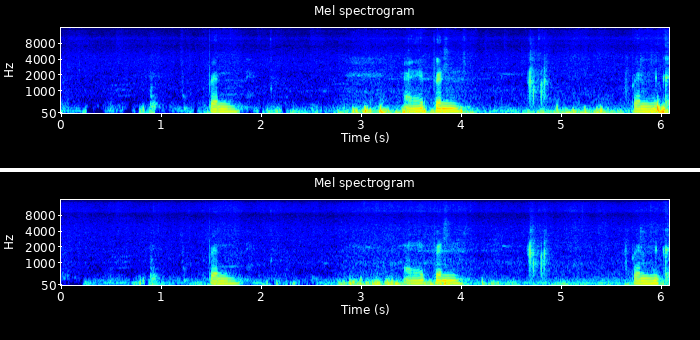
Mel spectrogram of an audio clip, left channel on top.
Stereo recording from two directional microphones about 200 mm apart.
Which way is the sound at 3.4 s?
25° left (ahead or behind).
